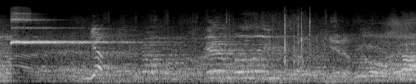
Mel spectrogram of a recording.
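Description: Referee's whistle: one steady, high blast lasting about two seconds, starting the wrestling bout, over spectators talking and shouting in a gym.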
